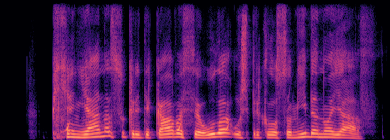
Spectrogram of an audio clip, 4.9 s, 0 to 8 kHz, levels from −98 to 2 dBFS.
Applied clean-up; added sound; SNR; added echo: neural mask model DeepFilterNet 3.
